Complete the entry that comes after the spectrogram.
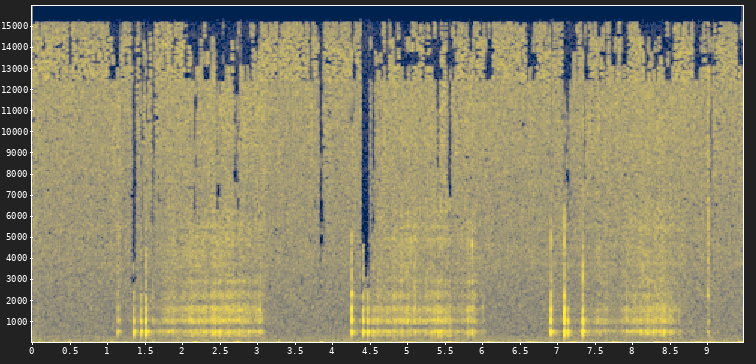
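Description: Fingernails tap and scratch the red textured cloth cover of a hardcover book held upright. Quick clusters of sharp, dry taps alternate with short stretches of soft, raspy scratching that has a steady midrange tone. The sounds are quiet and close, with a faint low background hum.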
